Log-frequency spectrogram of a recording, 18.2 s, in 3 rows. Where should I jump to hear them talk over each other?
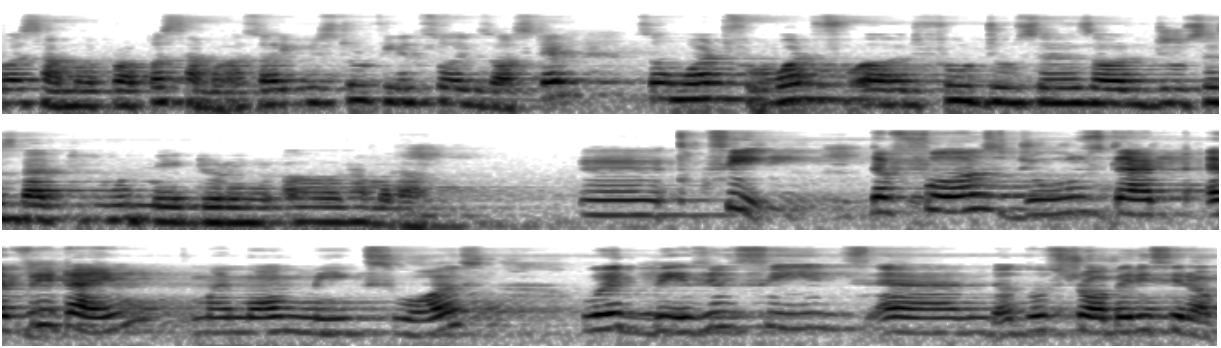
none

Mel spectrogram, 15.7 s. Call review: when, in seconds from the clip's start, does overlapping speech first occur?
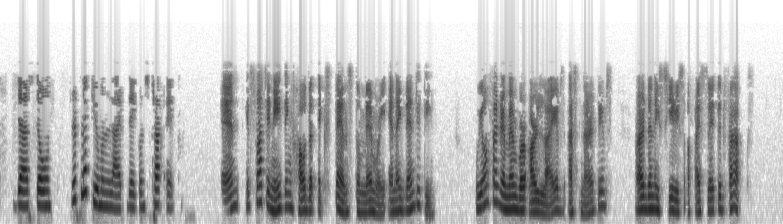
none

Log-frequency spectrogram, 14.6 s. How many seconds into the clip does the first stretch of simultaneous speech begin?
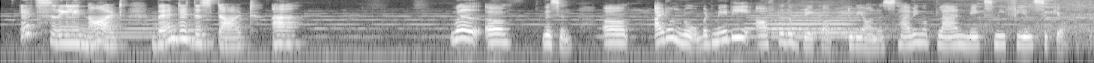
none

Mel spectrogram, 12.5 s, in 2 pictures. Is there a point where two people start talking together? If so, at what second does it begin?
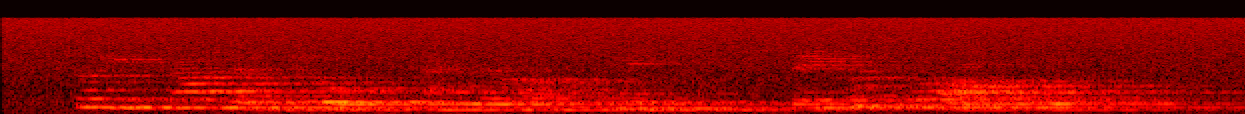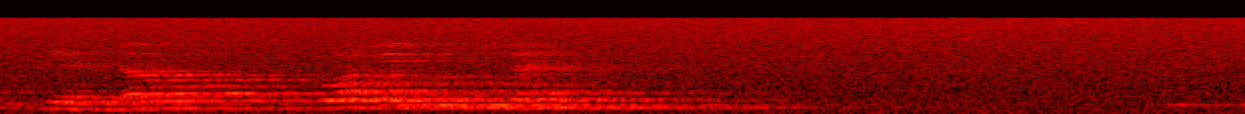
none

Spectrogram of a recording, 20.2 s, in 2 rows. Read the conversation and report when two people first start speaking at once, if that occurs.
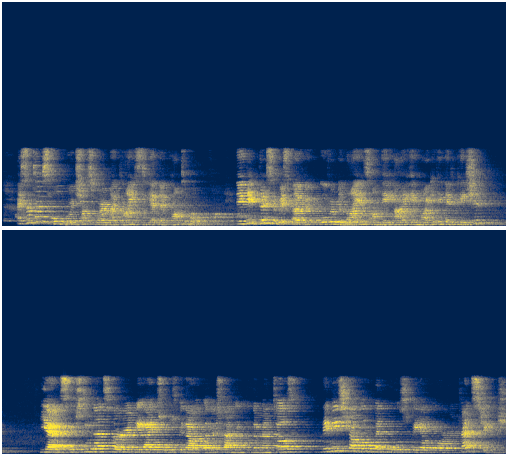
none

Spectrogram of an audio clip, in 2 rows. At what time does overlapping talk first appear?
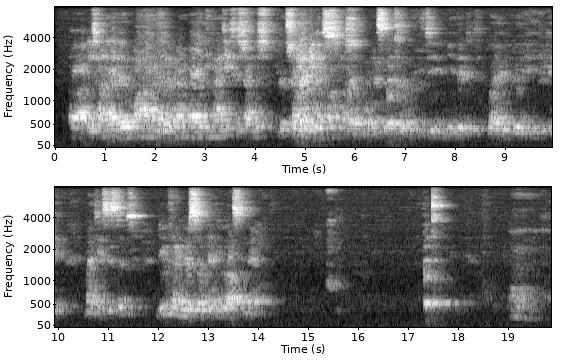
5 s

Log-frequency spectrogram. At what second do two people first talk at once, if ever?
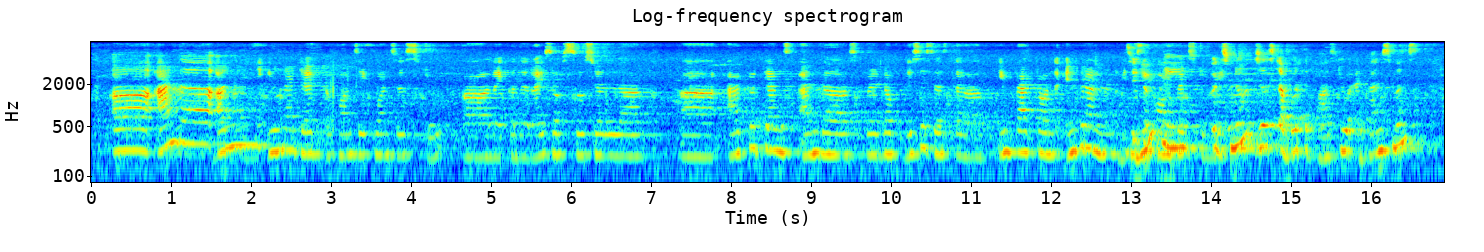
13 s

